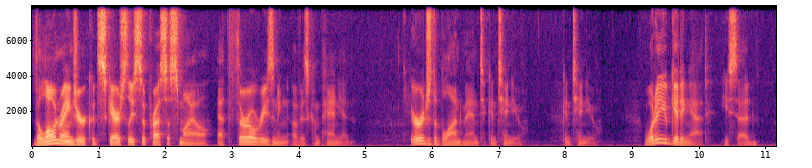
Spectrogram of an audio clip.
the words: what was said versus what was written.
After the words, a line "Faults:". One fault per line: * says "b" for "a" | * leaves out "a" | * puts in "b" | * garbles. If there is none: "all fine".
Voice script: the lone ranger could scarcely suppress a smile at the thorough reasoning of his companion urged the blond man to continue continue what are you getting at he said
the lone ranger could scarcely suppress a smile at the thorough reasoning of his companion urged the blond man to continue continue what are you getting at he said
Faults:
all fine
